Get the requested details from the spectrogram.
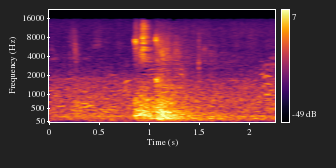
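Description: A soccer ball is kicked hard with a thump.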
